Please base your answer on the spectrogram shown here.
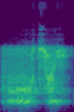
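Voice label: near waypoint mood low, speech japanese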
